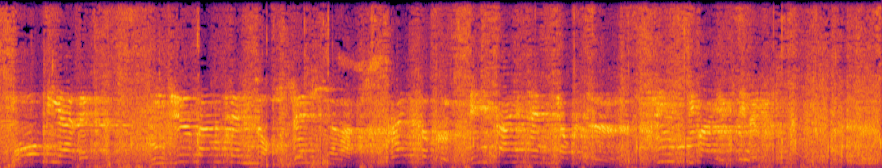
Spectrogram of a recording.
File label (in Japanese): Arrive, 到着放送 20番線の音声; 埼京線; 池袋・川越方面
